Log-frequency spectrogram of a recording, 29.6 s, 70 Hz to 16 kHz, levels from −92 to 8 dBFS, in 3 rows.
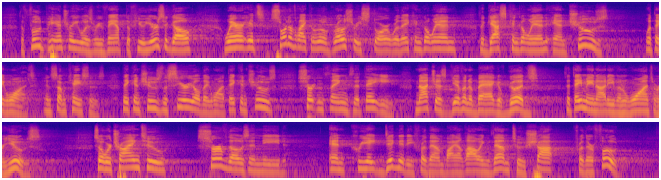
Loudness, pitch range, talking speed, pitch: -21 LUFS, 145-190 Hz, 175 wpm, 165 Hz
